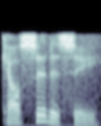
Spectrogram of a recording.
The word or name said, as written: Chalcidice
